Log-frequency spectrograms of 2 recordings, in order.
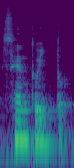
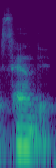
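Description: First: The t is clear and the words are separate. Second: The t is linked and voiced like d. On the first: The speaker calls it wrong. "線とit じゃなくて" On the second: The speaker calls it right. "t の部分がd で濁るんですよね"

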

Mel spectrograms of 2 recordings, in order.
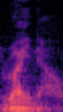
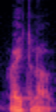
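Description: First: The t at the end of 'right' is dropped. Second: The t at the end of 'right' is pronounced. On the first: The speaker calls it right. "right のT がね、抜けますね" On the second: The speaker calls it wrong. "じゃなくて"

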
